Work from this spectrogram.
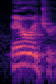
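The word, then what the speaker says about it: Barrager: Her last name is pronounced Barriger or Barriger? Barriger.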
